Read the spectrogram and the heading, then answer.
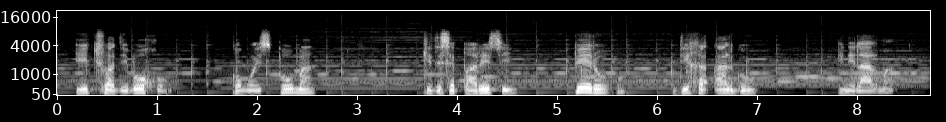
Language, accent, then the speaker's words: Spanish; Tanger-Tetouan-Al Hoceima, Morocco; Por ejemplo, en mi tierra natal, que es el Rif, en actual norte de Marruecos, bueno, en esa tierra, en esa región, hay una costumbre.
